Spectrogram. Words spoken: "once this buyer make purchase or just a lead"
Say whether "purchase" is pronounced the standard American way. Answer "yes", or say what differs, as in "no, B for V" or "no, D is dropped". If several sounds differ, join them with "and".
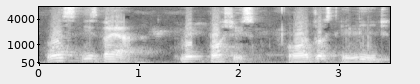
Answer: no, SH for CH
